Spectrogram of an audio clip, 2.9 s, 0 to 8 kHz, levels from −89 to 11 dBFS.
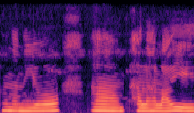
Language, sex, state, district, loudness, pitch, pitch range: Chakma, female, Tripura, Dhalai, -14 LUFS, 220 Hz, 215-230 Hz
